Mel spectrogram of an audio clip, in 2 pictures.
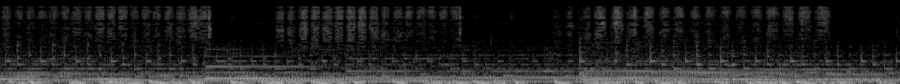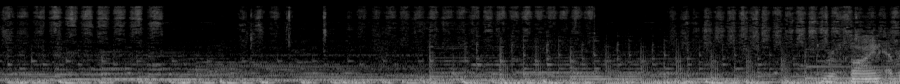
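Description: Hand nail file rasping back and forth across a sculpted coffin-shaped artificial nail in rapid strokes, stopping briefly a few times, over soft background music.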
